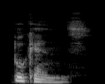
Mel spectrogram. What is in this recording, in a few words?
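"bookends", Australian English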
